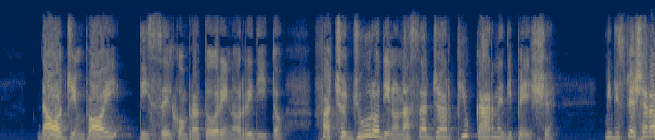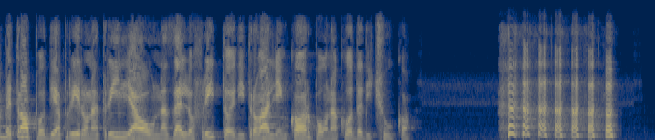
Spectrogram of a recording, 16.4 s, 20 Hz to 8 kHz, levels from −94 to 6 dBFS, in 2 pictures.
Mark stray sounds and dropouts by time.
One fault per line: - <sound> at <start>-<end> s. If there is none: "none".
- laugh at 14.4-16.0 s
